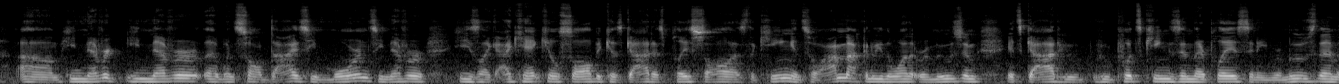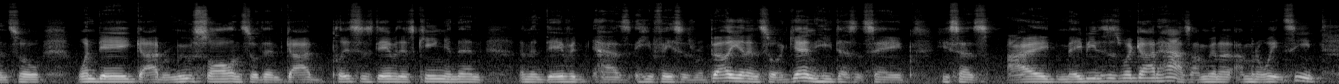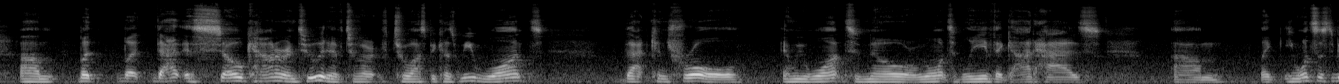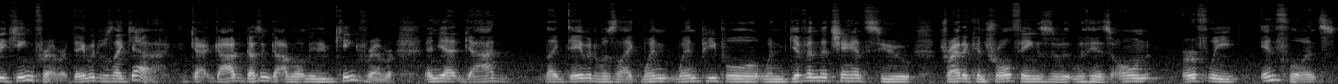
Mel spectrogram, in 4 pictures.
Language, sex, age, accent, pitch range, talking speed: English, male, 30-49, American, 115-140 Hz, 195 wpm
